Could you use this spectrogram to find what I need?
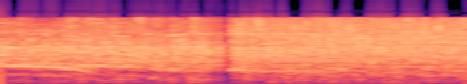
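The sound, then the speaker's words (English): Liberal members standing and clapping in parliament: dense, steady applause that fills the whole moment without pause. “So look at all the Liberals standing up and, of course, clapping and whatnot for that response, kind of a dig at Pierre Poilievre.”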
